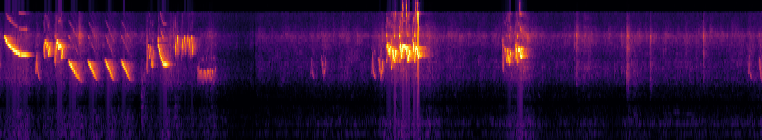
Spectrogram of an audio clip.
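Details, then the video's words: Mozambik, the Yellow-fronted canary, opening with three seconds of bright rapid downslurred trills used as a singing lure, then only two short, sharp chirpy bursts over quiet background hum. "Pancingan tercepat burung mozambik biar gacor ngerol panjang"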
